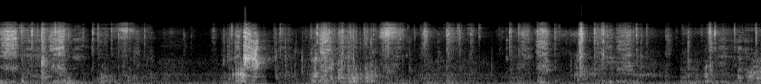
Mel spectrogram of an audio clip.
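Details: A rescued Cavalier King Charles Spaniel, excited to go outdoors in the morning, gives short, sharp, repeated barks to be let outside while a person talks to him.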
